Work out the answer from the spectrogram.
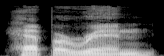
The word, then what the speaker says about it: heparin: supplements due to the risk of hyperkalemia Hein pronounced Heparin is an anti-coagulant used to prevent blood clots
